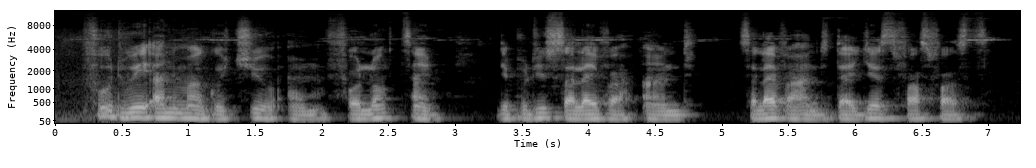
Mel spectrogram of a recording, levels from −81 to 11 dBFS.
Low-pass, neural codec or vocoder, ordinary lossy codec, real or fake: none; none; none; real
